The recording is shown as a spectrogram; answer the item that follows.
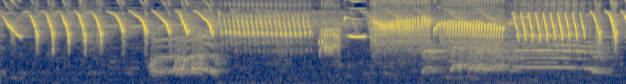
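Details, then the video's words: Canary singing as a lure for other canaries: a quick string of falling whistled strokes, then dense buzzing trills and rolls at different pitches, closing with renewed rapid whistles. "PANCINGAN KENARI BAHAN ISIAN ISTIMEWA"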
